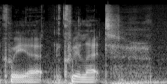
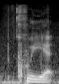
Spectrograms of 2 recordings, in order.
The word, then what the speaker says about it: Quillette: I was actually going to go back to the social justice thing because this article in Quillette, I want to pronounce it Quiet because it's French, but anyway, through the Looking Glass at Concordia University, and so many things like that.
